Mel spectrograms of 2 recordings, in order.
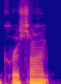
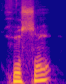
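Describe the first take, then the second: First: Said in the usual way. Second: "croissant" the French way, rising high; French pronunciation. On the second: Shown as a demonstration. Co-host offering a pastry, "croissant" pronounced in mock French. Repeats the word in French style.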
